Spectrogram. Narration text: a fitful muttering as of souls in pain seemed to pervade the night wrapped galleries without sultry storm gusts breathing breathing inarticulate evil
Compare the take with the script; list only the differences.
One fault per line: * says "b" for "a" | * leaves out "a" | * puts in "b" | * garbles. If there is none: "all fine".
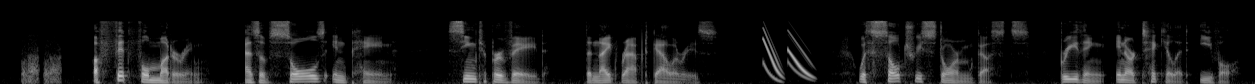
* says "with" for "without"
* leaves out "breathing"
